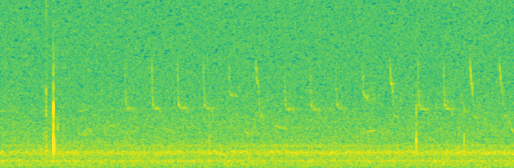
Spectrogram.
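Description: Faint bird calling in the background: a run of short, high chirps, each falling in pitch, about three a second, starting a second and a half in. A single sharp click about half a second in is the loudest sound.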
